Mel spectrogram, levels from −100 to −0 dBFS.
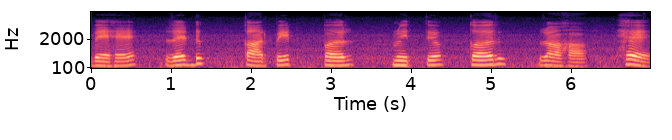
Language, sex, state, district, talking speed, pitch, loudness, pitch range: Hindi, female, Chandigarh, Chandigarh, 70 wpm, 195 Hz, -18 LUFS, 175-210 Hz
